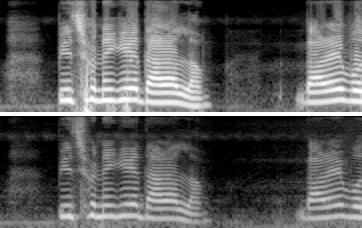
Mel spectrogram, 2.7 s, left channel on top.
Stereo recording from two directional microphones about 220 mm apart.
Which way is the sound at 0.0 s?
40° left (ahead or behind).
